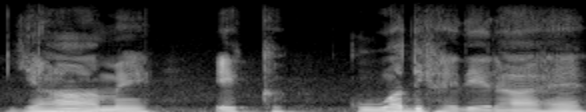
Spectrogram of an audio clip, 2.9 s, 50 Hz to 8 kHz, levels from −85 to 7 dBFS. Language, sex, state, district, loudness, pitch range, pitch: Hindi, male, Uttar Pradesh, Shamli, -16 LUFS, 120-135 Hz, 125 Hz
